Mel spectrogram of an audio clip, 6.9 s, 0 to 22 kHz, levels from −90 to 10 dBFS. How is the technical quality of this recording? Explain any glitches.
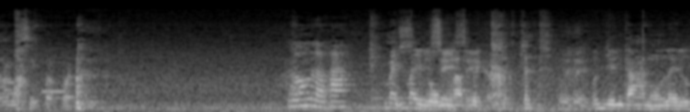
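Four sharp clicks are the only technical problem here, landing at 0.99, 1.85, 4.11 and 6.10 seconds. Each is a single, instant tick, most likely from dropped samples: a tiny slice of the stream, a fraction of a millisecond, goes missing, so the waveform jumps straight from one value to a later one. That gap is far too short to take out any sound, but the abrupt step comes through as a crisp click and a thin vertical line on a spectrogram.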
